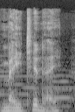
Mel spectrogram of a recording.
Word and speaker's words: May Tinney: Viewing the censored version, its critic, May Tinney, a play on words and also being pronounced as matinee, wrote, quote, Three Women, as it stands, is graphic and unpleasant enough.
